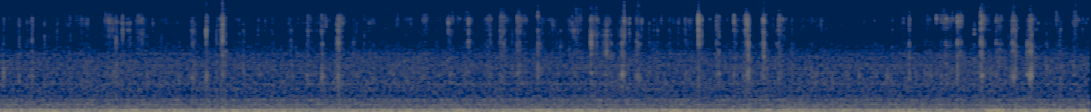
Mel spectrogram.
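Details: Guinea pigs of American, Abyssinian and long-haired mini yak types munch washed romaine lettuce from the garden, sharp crisp bites clustering densely, then thinning, over a low droning background.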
